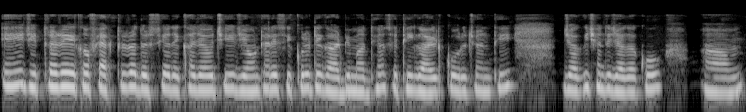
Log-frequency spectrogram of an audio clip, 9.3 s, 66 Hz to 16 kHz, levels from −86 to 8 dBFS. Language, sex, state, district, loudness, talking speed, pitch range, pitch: Odia, female, Odisha, Khordha, -18 LUFS, 130 wpm, 190-220 Hz, 205 Hz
